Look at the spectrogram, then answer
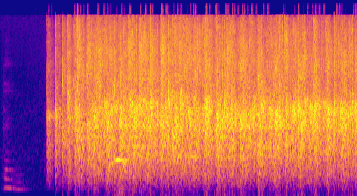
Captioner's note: audience applause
